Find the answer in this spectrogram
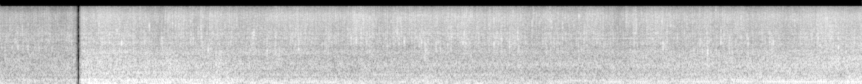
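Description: Fountain water bubbling up from the top of an inverted concrete pyramid and splashing over its edges into the basin below: a steady rush of splashing water. The sound cuts out for a moment under a second in and then comes back a little louder.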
